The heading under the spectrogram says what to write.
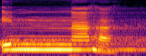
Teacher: ditekan kemudian ditahan suaranya dua harakat sambil dileburkan suara ke dalam huruf na Ya ataupun didengungkan [Musik] kemudian ditahan dulu jangan jangan langsung dilepas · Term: ghunnah musyaddadah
